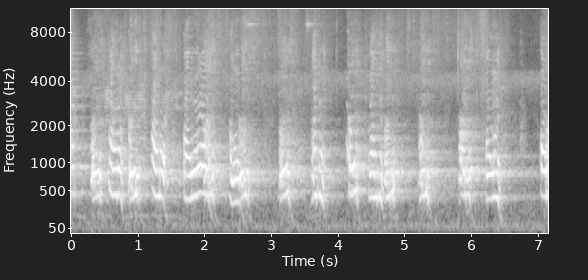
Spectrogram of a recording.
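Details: Coonhounds baying at night during a raccoon hunt, on the second raccoon of the night: loud, harmonic bawling bays with bending, falling pitch, repeated in quick bursts roughly every half second, two dogs calling over each other.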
